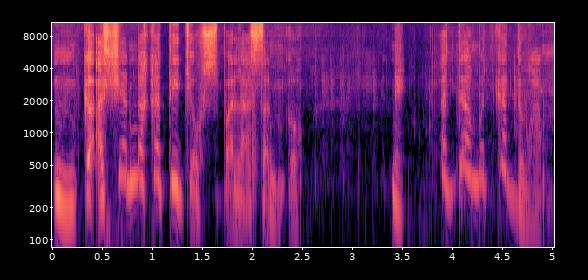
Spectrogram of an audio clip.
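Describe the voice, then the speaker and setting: Woman playing a caring older ilocano mom in a radio drama, husky, very up and down. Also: high-pitched, huge pitch swings, unhurried, a little mellow, heavily acted. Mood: affectionate. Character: older mother, affectionate and concerned. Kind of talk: Ilocano audio drama acting.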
